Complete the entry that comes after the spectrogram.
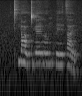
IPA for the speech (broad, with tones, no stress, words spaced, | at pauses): t̪ʰjɑ˥˩ʊ̯t̪ɥɛ˥ lɤ˥ŋpe˥ɪ̯t̪a˥˩ɪ̯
